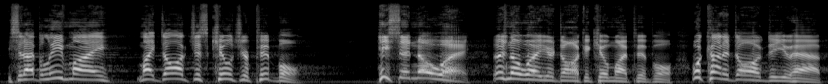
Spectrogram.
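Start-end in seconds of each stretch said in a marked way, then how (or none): 0.2-3.0 higher, louder nervous blurt; mock-nervous little man confessing. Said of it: "obviously he was very nervous". 4.1-8.2 incredulous biker. Retold or imitated. Biker disbelieves the little man.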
